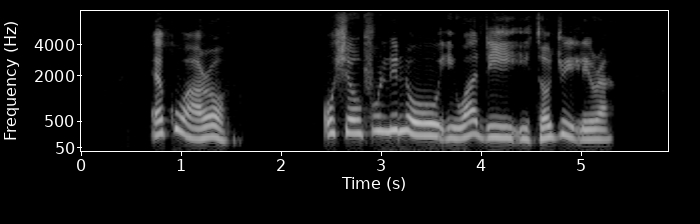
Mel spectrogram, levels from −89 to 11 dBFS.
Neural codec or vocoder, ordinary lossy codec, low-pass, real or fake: codec, 16 kHz, 2 kbps, X-Codec, HuBERT features, trained on LibriSpeech; none; none; fake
